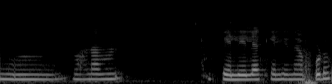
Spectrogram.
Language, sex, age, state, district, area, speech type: Telugu, female, 18-30, Andhra Pradesh, Srikakulam, urban, spontaneous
